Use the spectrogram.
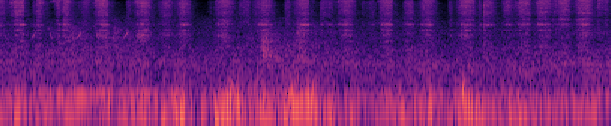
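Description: A hunting knife's edge is brushed to strip off a burr. Rapid raspy scrubbing strokes go back and forth, close and fairly loud, with no voices.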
